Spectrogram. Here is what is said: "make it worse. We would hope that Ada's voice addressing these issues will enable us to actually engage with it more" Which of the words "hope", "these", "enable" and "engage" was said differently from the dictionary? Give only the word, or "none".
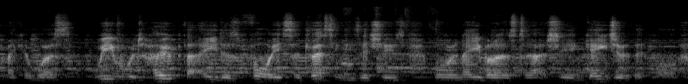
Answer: none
